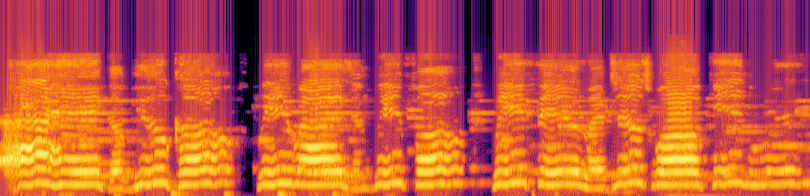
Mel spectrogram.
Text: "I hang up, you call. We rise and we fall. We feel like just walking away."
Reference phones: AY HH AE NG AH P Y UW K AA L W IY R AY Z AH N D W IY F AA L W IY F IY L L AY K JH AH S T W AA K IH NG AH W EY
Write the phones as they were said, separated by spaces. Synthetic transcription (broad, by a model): AY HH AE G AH B Y UW K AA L W IY R AY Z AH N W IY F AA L W IY F IY L L AY K JH AH S T W AA K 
